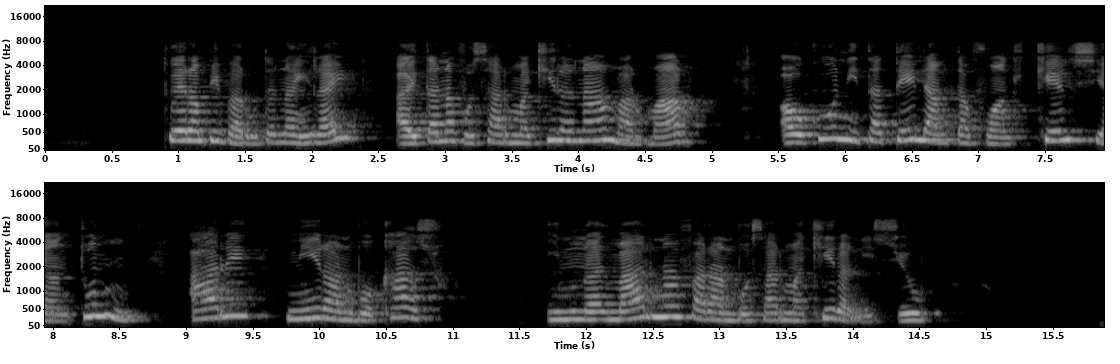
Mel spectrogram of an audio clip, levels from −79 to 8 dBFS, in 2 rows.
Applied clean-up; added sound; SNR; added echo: none; none; none; none.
